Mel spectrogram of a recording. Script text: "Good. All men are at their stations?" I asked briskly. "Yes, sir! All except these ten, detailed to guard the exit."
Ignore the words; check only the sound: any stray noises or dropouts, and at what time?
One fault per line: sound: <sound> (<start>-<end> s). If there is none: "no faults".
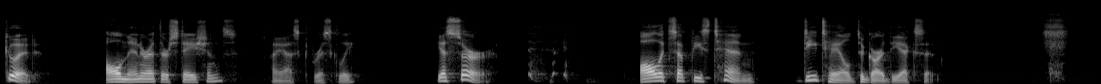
sound: cough (5.3-6.0 s)
sound: sniff (10.4-10.7 s)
